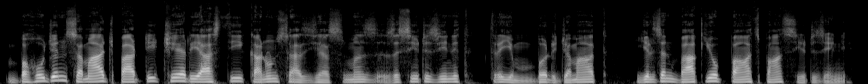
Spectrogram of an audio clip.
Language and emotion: Kashmiri, neutral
